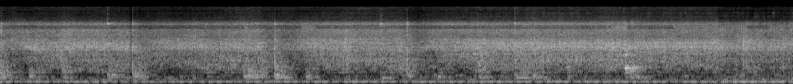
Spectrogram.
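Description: Water pours into a pot of chicken curry cooking on a stove, a steady rushing hiss blending with sizzling, loud and continuous, with no one speaking.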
